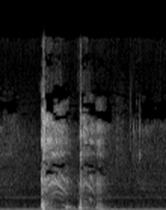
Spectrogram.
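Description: A man coughs twice into his hand, the two coughs about half a second apart, each sudden and short.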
